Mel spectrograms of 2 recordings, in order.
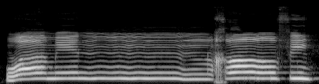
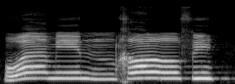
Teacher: Nun matinya jelas khnya juga jelas.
